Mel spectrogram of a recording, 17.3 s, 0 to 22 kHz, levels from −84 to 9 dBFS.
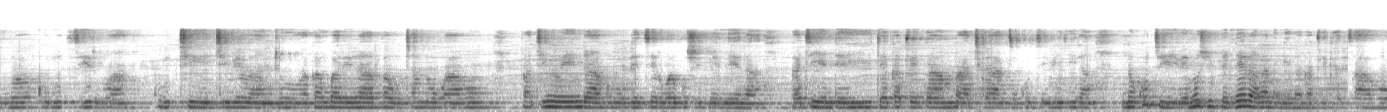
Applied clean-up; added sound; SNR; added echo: neural separator model SepFormer DNS4.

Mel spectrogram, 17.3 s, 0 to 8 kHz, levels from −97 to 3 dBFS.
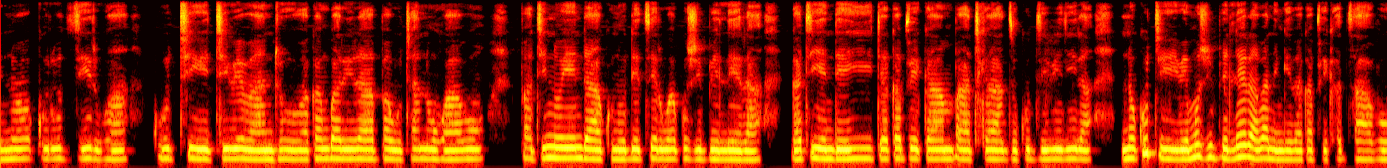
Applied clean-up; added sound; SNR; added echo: none; none; none; none.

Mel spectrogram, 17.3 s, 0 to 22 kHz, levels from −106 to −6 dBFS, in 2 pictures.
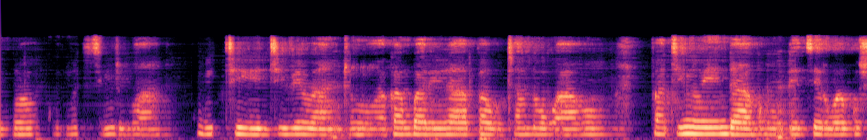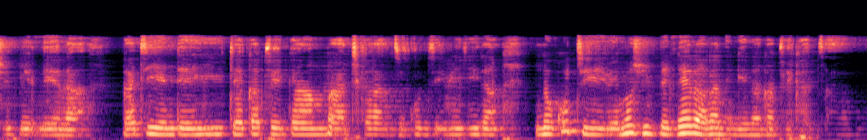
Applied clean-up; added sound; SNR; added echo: neural mask model DeepFilterNet 3.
